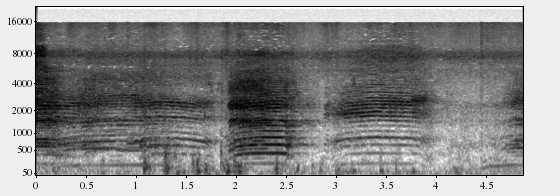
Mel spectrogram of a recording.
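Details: Sheep on a large registered Suffolk and Poll Dorset farm bleating: several overlapping, wavering, harmonic bleats in about four bursts over five seconds, with a steady low hum underneath.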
